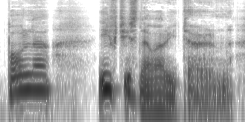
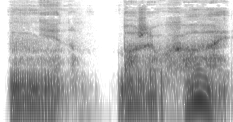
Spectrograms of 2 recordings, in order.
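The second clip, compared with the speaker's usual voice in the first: low, much softer, drawn-out hush; whispered; 8 semitones lower, 9 dB quieter than usual. A narrator's reading. Billy reacting to Stacy's name, whispering. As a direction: drop low and murmur it slowly. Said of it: "szepnął Billy".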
